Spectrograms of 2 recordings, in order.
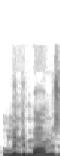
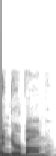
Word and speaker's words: Linderbaum: Lindenbaum, am I pronouncing it? Linderbaum. Linderbaum. Okay, Yeah, I think he's gonna go somewhere from pick 18 to 30.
